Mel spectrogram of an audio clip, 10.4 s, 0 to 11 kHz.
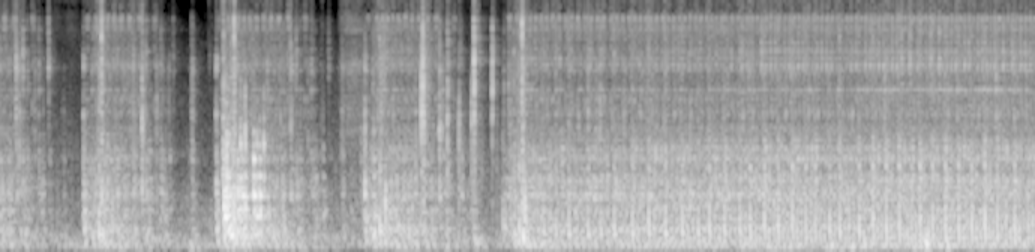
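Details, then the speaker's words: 1997 Yamaha PW50 two-stroke shaft-drive bike, bought as a non-runner: several pulls and brief catches, then an uneven, sputtery buzz at low throttle; runs rough, attributed to an over-oily fuel mixture. "over oily mixture is not going to ignite extremely well throttle's a little low"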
